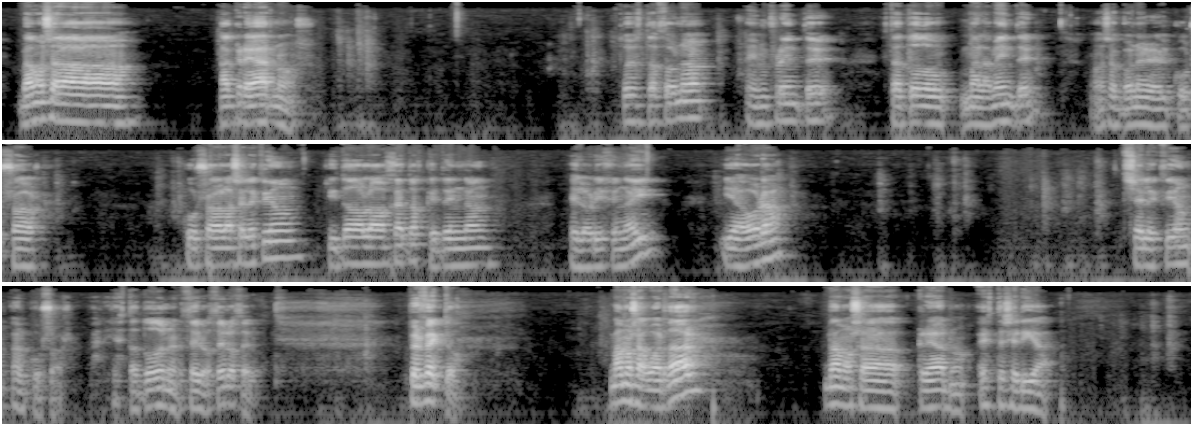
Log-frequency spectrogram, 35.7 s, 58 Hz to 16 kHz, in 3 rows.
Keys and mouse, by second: 2.3 shift+a, 4.3 right drag, 4.6-10.7 middle drag, 5.7 alt+q, 7.2 alt+q, 8.9 shift+c, 10.7 right click, 11.3 right click, 12.0 right click, 13.5 shift+s, 15.0-16.2 middle drag, 16.2-18.4 drag, 18.4-35.6 middle drag, 19.5 shift+c, 27.1 alt+q, 29.8 ctrl+s.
